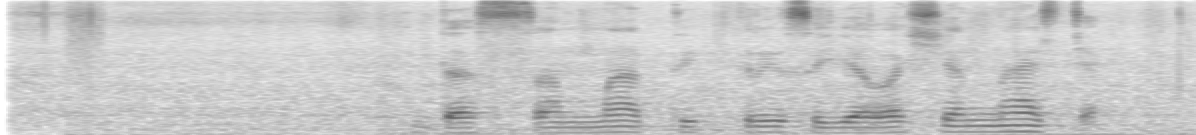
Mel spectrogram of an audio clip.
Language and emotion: Russian, angry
